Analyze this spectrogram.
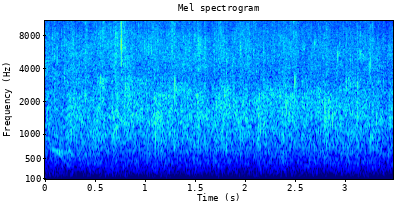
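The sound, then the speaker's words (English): Steady applause from an audience in a church auditorium, a dense wash of many hands clapping at a constant, fairly loud level for the full few seconds, with no one speaking over it. “You can clap for that.”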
